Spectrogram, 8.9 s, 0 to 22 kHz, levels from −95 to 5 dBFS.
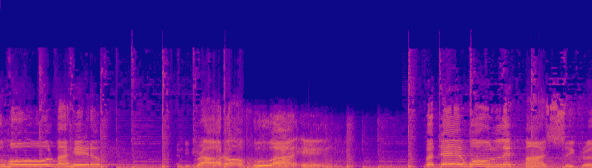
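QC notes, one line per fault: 3.24–6.83 s, call bitrate drop: the call's bandwidth estimate collapsed and the encoder was pushed onto a much smaller bit budget, consistent with a fall from around 48 kbps to about 8 kbps. With so few bits, Opus codes the sound coarsely and narrows its band from 20 kHz down to 8 kHz, so the audio turns muffled and rough, with a watery smear. The worst stretch lasts about 1.78 s before the top end and detail return.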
